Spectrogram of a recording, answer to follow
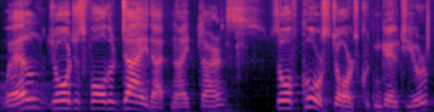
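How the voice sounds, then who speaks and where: A man's voice: a little high, expressive, unhurried, music in the background. An actor playing a kindly, plain-spoken heavenly man telling a story in an old-time radio drama. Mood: calm, storytelling.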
